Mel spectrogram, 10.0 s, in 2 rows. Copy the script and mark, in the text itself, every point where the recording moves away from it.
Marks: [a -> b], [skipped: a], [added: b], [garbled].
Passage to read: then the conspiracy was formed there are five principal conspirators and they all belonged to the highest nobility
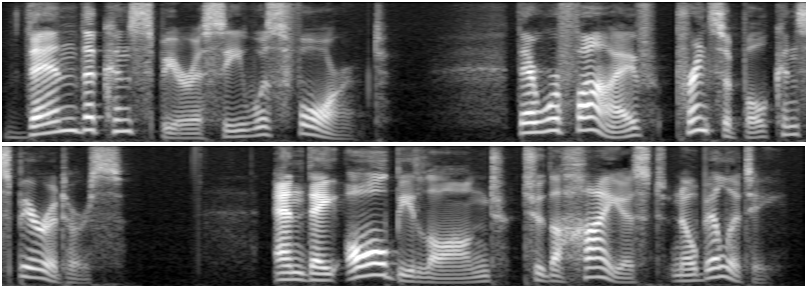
then the conspiracy was formed there [are -> were] five principal conspirators and they all belonged to the highest nobility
